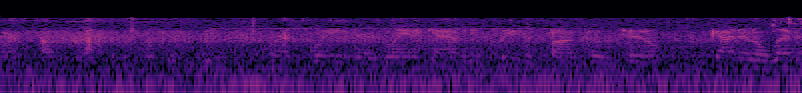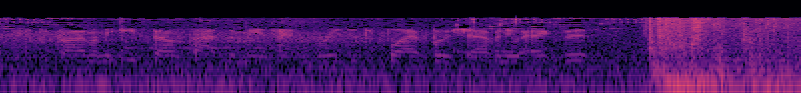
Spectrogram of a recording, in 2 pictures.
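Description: An electronic signal warbles and wavers in pitch.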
